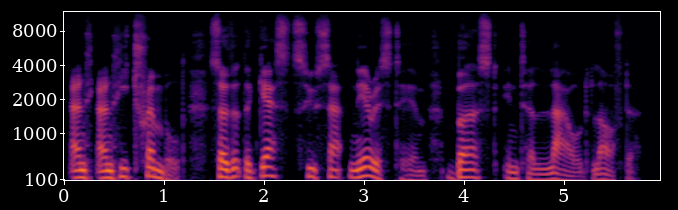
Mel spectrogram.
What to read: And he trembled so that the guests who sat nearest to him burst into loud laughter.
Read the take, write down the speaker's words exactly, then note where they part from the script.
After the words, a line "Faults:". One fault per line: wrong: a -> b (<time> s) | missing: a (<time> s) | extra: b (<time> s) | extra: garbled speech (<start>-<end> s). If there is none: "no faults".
And and he trembled so that the guests who sat nearest to him burst into loud laughter.
Faults:
extra: and (0.3 s)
